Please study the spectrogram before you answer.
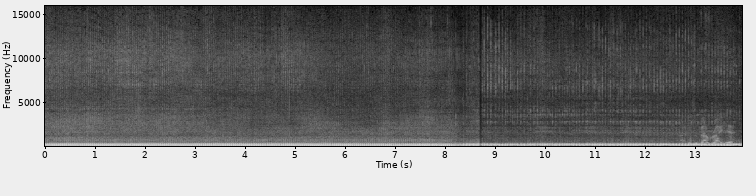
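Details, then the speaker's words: Top Flite Giant P-40 RC plane with a BLE 55 rear-exhaust engine, maiden flight in cool air: steady high buzz at full throttle, slightly soft and blubbery on top, then a drop; high-end needle still a little rich. "It'll probably still be just a little rich, but that's all right. I think a little rich. Yeah, it's still a little fat on the high end."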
